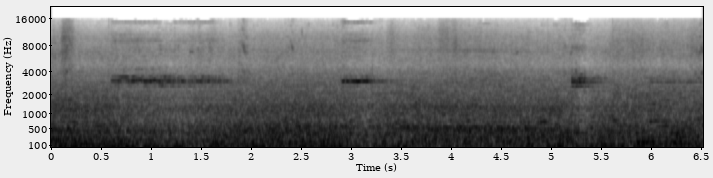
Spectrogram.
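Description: Steady street traffic noise, with a few brief high-pitched chirps now and then.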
